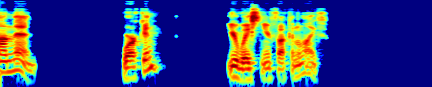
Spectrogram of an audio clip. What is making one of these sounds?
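A man speaks in short bursts, close to a microphone.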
